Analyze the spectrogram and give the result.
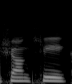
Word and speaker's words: Shang-Chi: So the creators aren't getting paid, but we at least are now pronouncing Shang-Chi correctly as a society, because everybody knows that even the people who created the character are probably saying Shang-Chi this whole time.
